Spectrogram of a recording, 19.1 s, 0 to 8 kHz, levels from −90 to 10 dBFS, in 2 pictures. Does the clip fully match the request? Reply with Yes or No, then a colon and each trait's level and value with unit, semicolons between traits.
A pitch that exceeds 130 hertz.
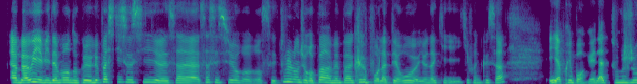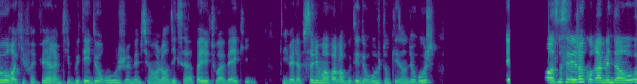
Yes: high, 190 Hz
